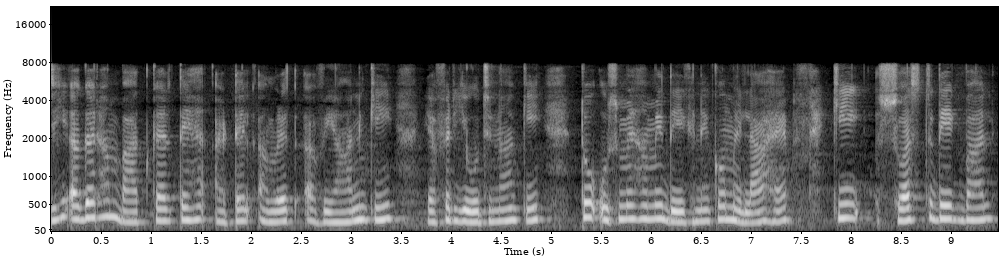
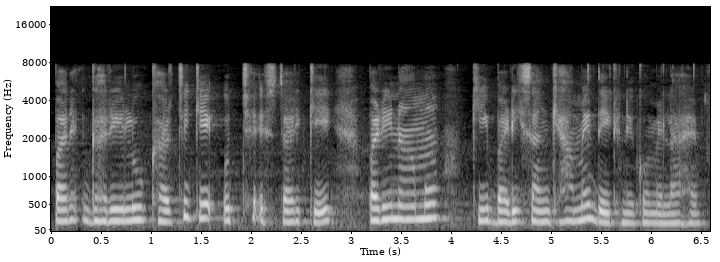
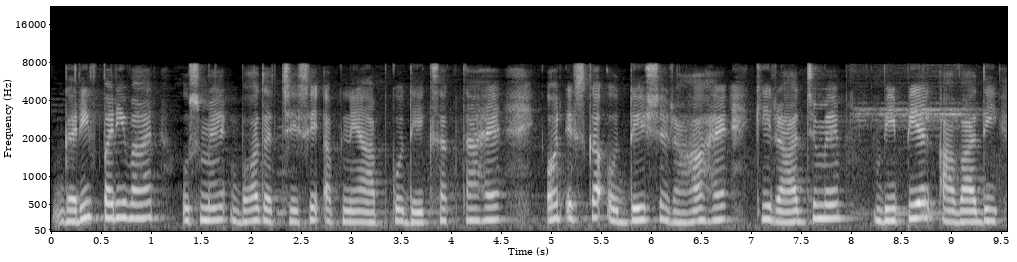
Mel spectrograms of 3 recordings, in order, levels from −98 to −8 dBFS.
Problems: constant background noise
